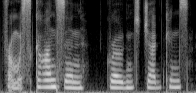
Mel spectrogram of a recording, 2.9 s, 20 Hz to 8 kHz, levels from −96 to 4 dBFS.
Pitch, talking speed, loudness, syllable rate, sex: 200 Hz, 80 wpm, -18 LUFS, 3.3 syllables/s, female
